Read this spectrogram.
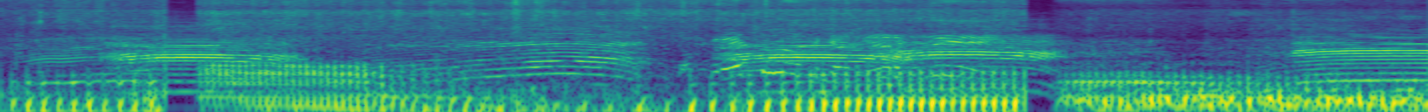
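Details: Dozens of cattle being herded, several overlapping long harmonic moos, some rising then falling, with brief cuts between calls and a low rumbling background.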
